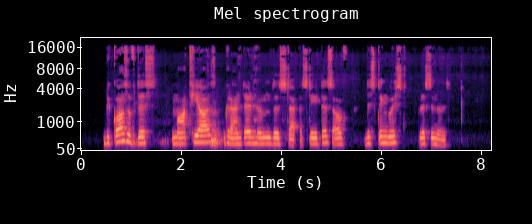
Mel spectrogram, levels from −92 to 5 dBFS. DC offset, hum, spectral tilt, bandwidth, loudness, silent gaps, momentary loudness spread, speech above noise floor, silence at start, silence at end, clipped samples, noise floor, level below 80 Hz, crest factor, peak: under 0.1%; none; -4 dB/octave; 17 kHz; -22 LUFS; none; 13 LU; 42 dB; 0.45 s; 0.85 s; under 0.1%; -64 dBFS; -68 dBFS; 20 dB; -4 dBFS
